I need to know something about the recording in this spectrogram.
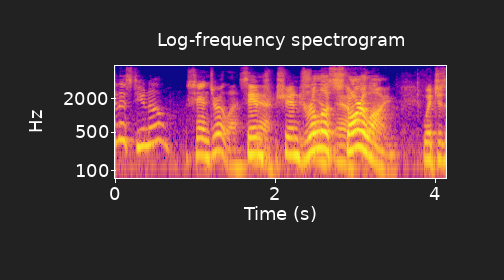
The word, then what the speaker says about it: Chandrila: Chandrila.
